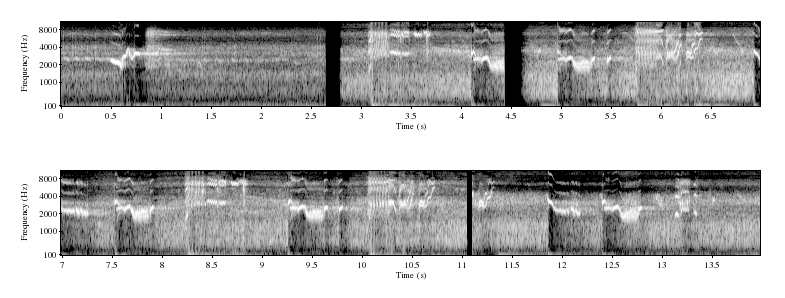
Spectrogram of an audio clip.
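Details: An orange-headed thrush sings a melodious, rich, varied run of clear whistles and rapid chattering trills, phrases tumbling one after another with short abrupt breaks, offered as a master song for training other birds.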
